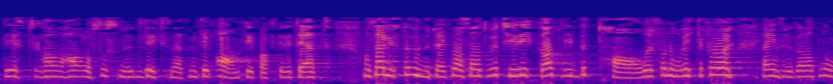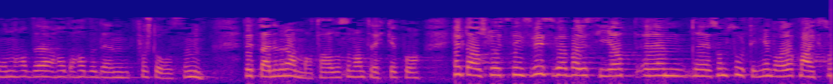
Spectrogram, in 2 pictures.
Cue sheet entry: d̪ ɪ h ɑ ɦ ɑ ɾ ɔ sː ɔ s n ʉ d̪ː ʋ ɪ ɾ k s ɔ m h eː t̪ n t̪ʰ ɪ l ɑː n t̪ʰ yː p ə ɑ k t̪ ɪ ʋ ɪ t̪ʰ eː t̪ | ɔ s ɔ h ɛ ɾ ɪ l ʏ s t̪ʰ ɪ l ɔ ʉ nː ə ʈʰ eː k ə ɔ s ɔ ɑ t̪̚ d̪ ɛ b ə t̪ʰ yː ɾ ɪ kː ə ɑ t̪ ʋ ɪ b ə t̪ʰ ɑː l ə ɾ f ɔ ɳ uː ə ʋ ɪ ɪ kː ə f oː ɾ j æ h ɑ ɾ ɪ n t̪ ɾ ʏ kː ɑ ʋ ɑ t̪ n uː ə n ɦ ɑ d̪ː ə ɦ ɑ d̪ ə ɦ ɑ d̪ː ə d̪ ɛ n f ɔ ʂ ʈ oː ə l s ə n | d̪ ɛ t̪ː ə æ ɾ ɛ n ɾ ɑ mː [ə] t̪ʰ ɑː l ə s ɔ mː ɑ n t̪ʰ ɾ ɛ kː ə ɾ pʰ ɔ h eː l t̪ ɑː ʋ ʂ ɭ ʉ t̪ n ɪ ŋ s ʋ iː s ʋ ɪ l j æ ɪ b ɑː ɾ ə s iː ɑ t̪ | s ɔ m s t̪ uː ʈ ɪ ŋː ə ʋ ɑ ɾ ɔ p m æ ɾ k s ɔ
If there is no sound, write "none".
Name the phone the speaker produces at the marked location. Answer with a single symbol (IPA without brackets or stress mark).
ɑ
